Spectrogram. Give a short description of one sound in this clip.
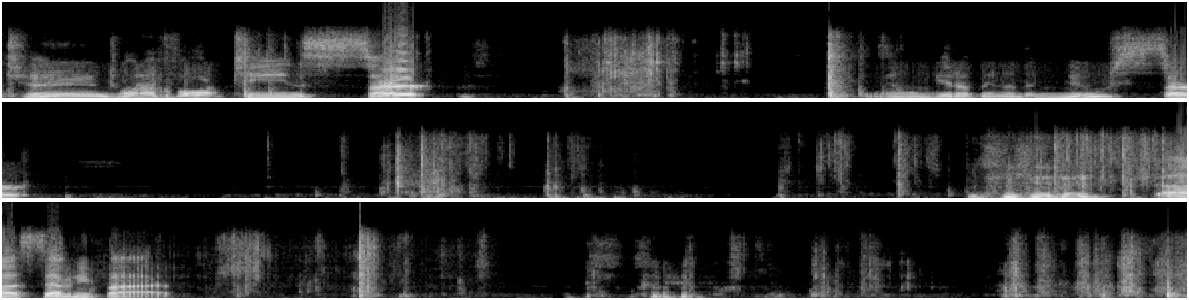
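Cardboard boxes slide and tap on a hard surface.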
